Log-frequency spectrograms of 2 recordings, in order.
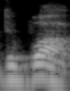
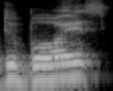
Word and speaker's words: Du Bois: and people called it Du Bois. I'm not sure if it was named after Dubois, but the pronunciation is Dubois, it's French.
